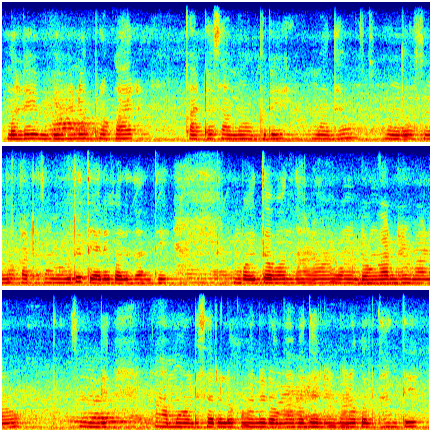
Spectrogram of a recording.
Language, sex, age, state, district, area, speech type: Odia, female, 18-30, Odisha, Subarnapur, urban, spontaneous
